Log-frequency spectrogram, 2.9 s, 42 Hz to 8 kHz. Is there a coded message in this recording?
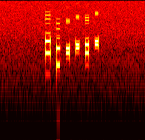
Yes: multi-frequency trunk signalling (R1, as on North American trunks) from 0.9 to 2.0 s, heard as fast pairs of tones, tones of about 70 ms. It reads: KP 4609 ST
